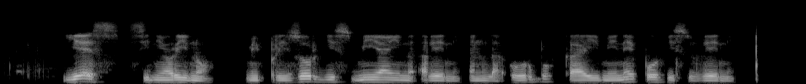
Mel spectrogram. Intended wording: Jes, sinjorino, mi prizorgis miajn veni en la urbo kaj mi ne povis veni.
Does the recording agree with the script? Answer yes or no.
yes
